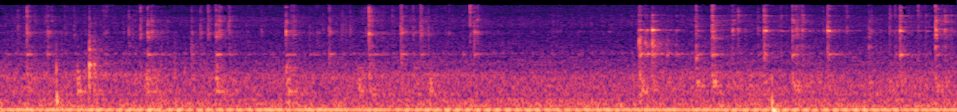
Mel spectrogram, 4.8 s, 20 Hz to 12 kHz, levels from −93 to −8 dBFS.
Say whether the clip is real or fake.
real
